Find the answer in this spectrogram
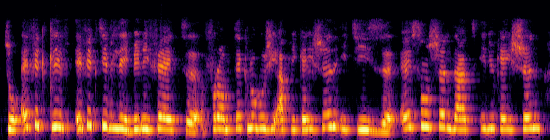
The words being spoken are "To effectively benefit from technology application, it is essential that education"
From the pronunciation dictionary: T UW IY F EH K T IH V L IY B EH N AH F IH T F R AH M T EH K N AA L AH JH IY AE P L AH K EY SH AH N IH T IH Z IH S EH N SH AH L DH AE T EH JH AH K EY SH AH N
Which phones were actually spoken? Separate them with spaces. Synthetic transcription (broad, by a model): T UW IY F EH K T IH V L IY B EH N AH F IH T F R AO M T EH K N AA L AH ZH IY AE P L AH K EY SH AH N IH T IH Z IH S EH N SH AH L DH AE T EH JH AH K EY SH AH N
